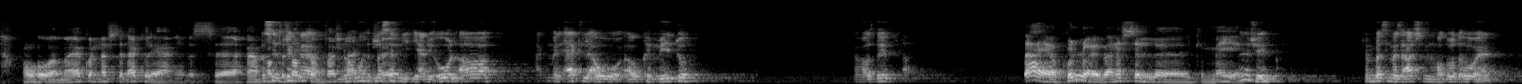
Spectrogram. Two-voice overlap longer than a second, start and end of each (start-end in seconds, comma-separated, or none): 2.6-4.0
